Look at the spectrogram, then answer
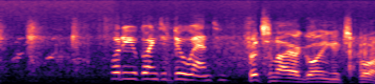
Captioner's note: wind howling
